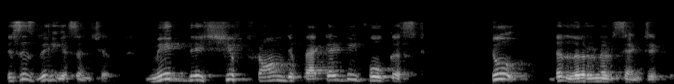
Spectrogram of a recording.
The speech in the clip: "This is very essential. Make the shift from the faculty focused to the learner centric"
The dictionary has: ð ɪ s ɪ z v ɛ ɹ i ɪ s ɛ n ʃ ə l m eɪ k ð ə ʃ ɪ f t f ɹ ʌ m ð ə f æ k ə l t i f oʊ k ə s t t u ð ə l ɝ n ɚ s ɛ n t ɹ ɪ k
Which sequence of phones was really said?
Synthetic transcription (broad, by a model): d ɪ s ɪ z v ɛ ɹ i ɪ s ɛ n ʃ ə l m eɪ k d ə ʃ ɪ f t f ɹ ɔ m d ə f æ k ə l t i f oʊ k ə s t t u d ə l ɝ n ɚ s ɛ n t ɹ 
